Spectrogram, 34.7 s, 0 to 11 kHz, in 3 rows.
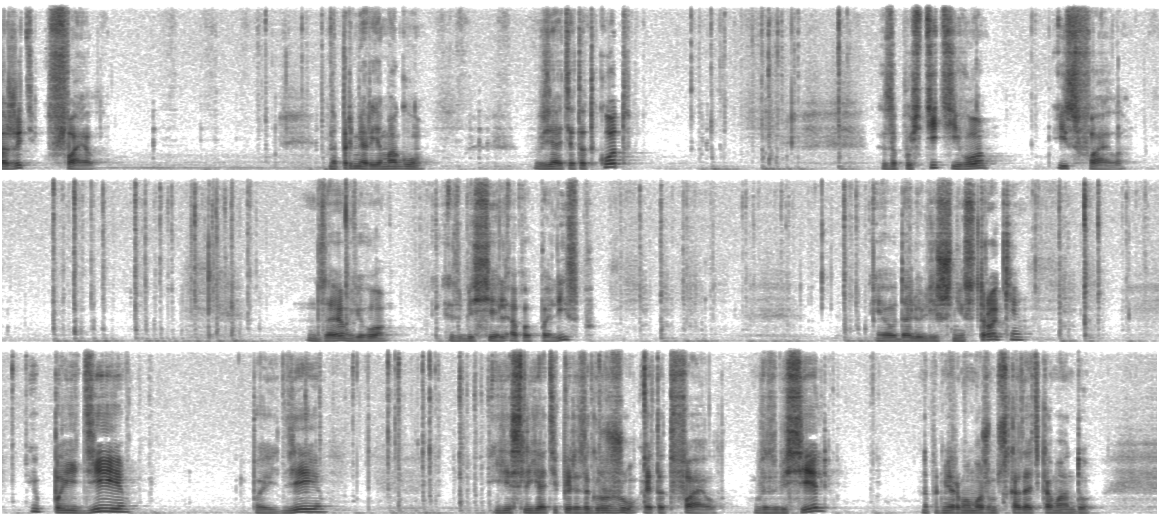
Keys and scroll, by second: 3.2 super+c, 7.1 super+c, 7.3-8.3 typing, 11.8-15.9 typing, 16.1 super+v, 16.6 Escape, 16.8 Up, 17.1 Up, 17.1 Up, 17.2 Up, 17.2 Up, 17.2 Up, 17.3 Up, 17.3 Page_Up, 17.9-18.9 typing, 19.0 Page_Down, 20.0 d, 20.3 Down, 20.6 Up, 20.6 x, 22.1 i, 22.4 Return, 22.8 Down, 23.8 Escape, 24.4 Page_Up, 24.6-25.5 Right, 25.9-29.6 typing, 30.9 Up, 31.1 Up, 31.4 Up, 31.8 Up, 32.6-33.3 typing.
